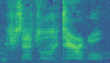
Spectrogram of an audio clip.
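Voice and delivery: quick whispered aside. Real, not acted. Aside about a terrible teammate.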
